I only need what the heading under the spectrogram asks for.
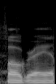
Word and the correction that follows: foie gras: at Otto's. Faux Gras or whatever it's called. I don't know how to say it right. – I'll call it Foie Gras.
